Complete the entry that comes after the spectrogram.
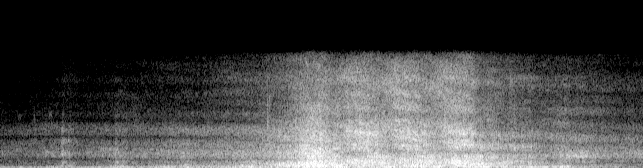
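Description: A red electric multiple-unit passenger train passing close by: the rumble and rush of the train swell to a peak about three seconds in, hold for a couple of seconds, then fade as it goes away.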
